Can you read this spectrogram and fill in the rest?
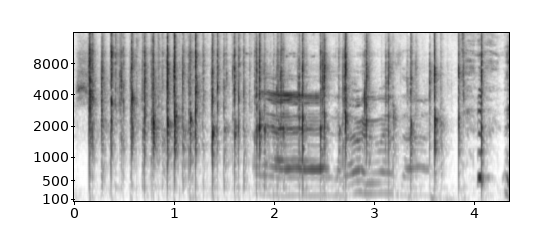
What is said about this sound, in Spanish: Un aplauso para el señor Vos.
